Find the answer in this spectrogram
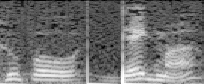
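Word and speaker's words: hupodegma (ὑπόδειγμα): And now, interestingly enough, this example here, Paul uses the gospel writer John uses a compound word, and it's pronounced hupodegma, and it means, hupo, so is a preposition, which means under, okay?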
